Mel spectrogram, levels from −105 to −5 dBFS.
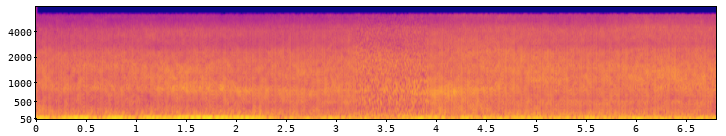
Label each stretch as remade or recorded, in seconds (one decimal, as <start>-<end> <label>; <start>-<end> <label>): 0.0-3.2 remade; 3.2-3.9 recorded; 3.9-6.8 remade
